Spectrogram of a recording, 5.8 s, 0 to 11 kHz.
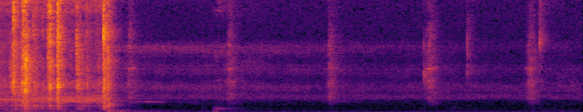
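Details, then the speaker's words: JVC HR-S3500U Super-VHS VCR, bought in 1998 and about 25 years old, after the old grease was cleaned off and fresh grease applied: a brief clatter, then light ticks as the tape loads quietly. Normal tape loading. "now that it's in this position I can just put just a little bit right there does sound quiet I have to go back and compare them"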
